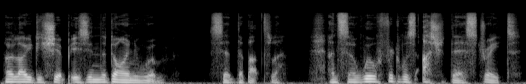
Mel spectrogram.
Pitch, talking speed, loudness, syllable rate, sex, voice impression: 100 Hz, 195 wpm, -18 LUFS, 5.9 syllables/s, male, masculine, very adult-like, sincere, slightly mature, elegant, slightly sweet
